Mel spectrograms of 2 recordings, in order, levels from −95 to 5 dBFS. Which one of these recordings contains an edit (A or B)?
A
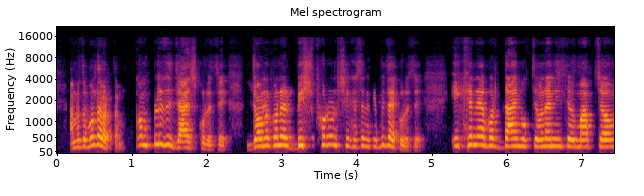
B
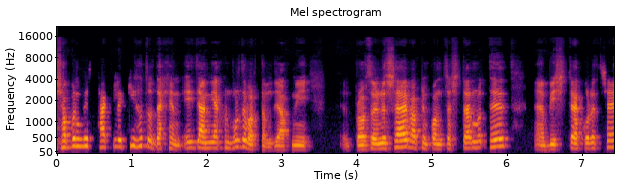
A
